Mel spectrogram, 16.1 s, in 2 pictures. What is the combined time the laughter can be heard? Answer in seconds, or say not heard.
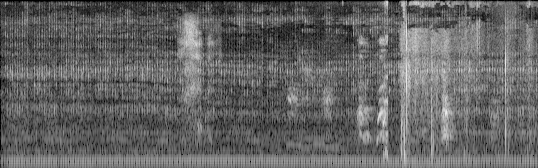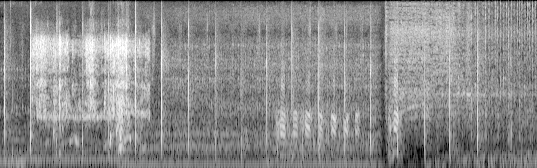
3 s.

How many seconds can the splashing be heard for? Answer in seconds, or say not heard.
2 s.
